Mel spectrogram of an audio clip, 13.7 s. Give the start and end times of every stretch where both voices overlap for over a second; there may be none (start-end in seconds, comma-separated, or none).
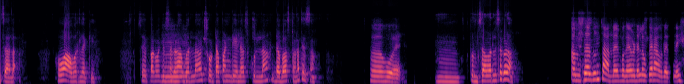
none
